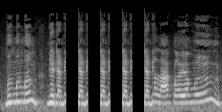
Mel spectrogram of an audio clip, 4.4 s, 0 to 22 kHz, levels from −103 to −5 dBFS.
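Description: From 1.31 to 3.07 s the speech catches in a stutter with silent gaps: a 191 ms burst repeats four times, each followed by 250 ms of dead silence, every 441 ms. This is likely a stalled stream replaying its last fragment, losing the audio in between.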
